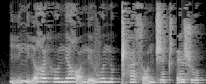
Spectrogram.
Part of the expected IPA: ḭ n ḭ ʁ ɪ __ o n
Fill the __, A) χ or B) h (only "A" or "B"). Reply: B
